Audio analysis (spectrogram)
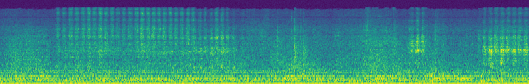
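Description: The tip of a green wooden coloured pencil rubs across a thin, flat sheet of printed colouring paper lying on a tabletop. Quiet, continuous scratchy strokes carry a faint bright hiss over a steady low hum, with slightly sharper, brighter scratches near the end.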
